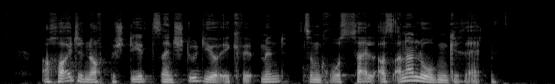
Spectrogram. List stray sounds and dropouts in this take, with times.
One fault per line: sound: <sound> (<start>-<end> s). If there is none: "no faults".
no faults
